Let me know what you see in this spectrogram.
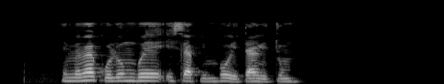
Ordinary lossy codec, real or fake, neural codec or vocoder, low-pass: AAC, 64 kbps; real; none; 7.2 kHz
